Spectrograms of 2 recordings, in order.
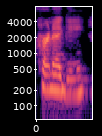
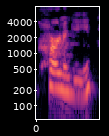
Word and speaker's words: Carnegie: So Andrew Carnegie, which is actually pronounced Carnegie, but more people commonly call him Carnegie, was actually an immigrant.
